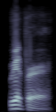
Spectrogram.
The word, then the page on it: river: American English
